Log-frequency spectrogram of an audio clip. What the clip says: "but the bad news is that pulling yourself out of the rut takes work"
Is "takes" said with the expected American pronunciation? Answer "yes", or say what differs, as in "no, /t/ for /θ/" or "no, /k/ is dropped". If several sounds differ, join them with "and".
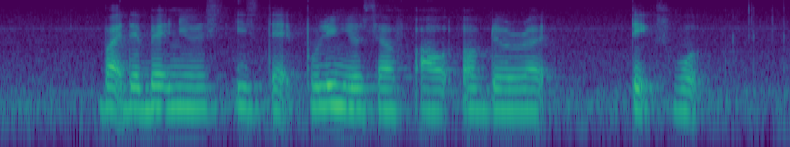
yes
